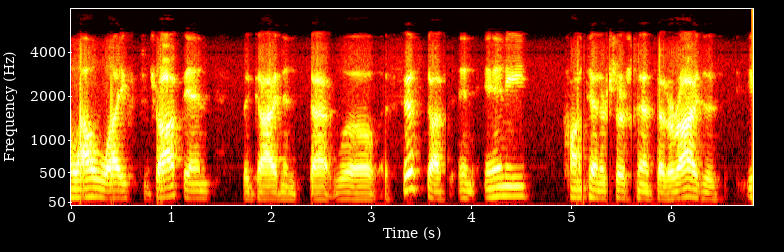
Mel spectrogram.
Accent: Canada; I'm Canadian

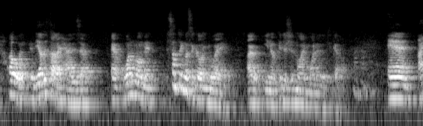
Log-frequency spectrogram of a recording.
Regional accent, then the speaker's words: East Coast, United States; I'm from the East Coast

